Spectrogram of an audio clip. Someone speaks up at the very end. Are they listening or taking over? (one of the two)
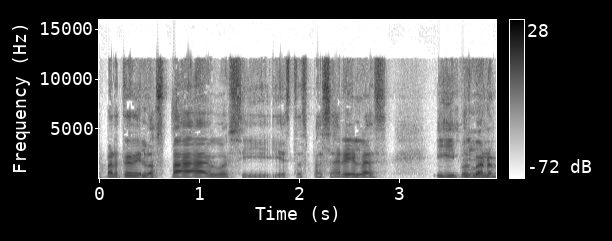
listening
